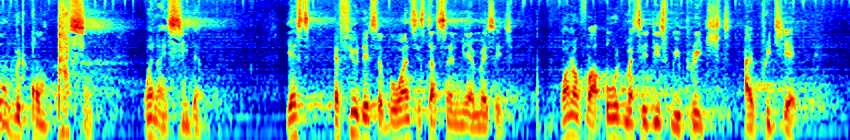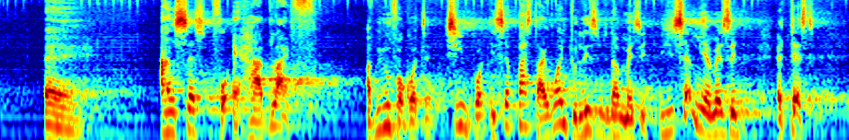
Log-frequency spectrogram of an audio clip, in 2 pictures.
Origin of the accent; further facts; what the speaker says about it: Ghana; I'm a Ghanaian. I'm a black African.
